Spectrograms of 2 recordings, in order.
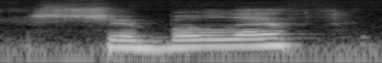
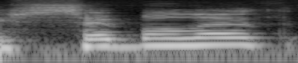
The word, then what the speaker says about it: Shibboleth: If he said no, then they would say to him, please say Shibboleth, Shibboleth, and he would say Sibboleth, Sibboleth, for he was unable to pronounce it right.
